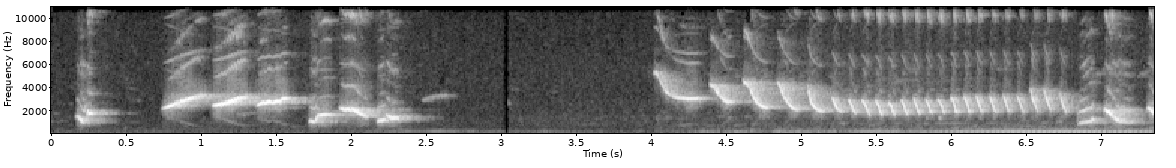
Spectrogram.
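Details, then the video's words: White-rumped shama bursting out isian in gacor tembakan style. Jumbled whistled phrases, a pause, then a long fast series of descending repeated notes, over a steady low hum in the background. "TEMBAKAN MURAI BATU GACOR BONGKAR SEMUA ISIAN FULL FIGHTER"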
